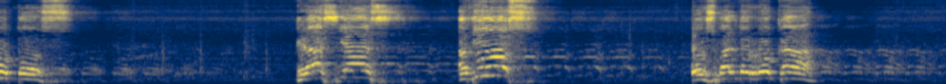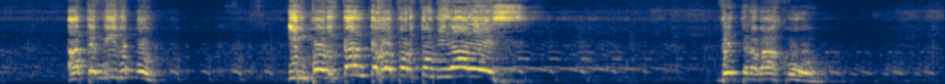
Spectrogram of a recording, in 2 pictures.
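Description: A man speaks with animation into a microphone over a loudspeaker, in bursts with pauses.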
